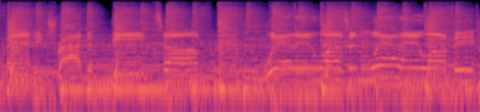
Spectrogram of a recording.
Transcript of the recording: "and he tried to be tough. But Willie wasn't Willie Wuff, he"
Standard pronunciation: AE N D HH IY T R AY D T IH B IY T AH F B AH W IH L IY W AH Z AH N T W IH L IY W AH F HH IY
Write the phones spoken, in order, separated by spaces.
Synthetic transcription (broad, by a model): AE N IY T R AY D T IH B IY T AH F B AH W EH L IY W AH Z AH N T W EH L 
